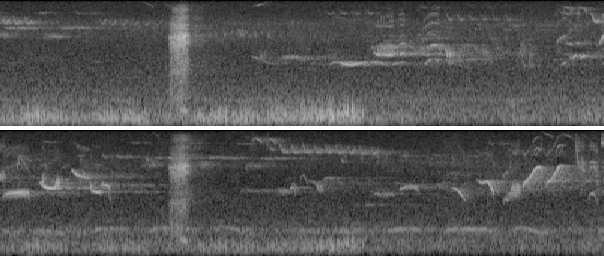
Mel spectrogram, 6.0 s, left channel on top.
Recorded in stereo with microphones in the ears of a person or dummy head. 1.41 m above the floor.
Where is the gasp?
10° left (ahead or behind), 0.6 m.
